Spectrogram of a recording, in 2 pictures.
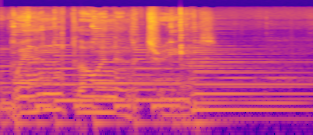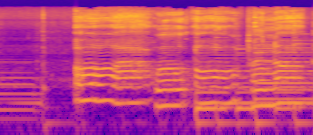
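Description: Background song with strummed acoustic guitar. About two seconds in the music thins to one held chord that slowly fades, then picks up again at full level near four seconds.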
